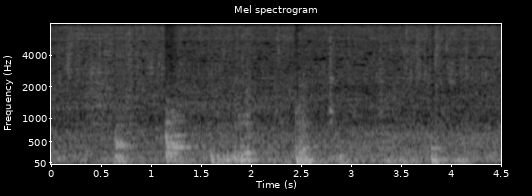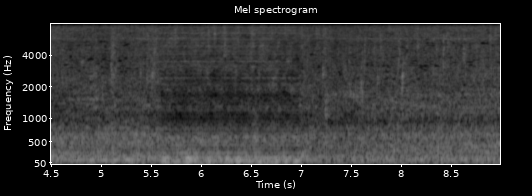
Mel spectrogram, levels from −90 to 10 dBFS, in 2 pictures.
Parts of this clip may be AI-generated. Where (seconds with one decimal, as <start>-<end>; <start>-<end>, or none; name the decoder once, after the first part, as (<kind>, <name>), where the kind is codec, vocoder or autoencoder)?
5.6-7.0 (vocoder, HiFi-GAN)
